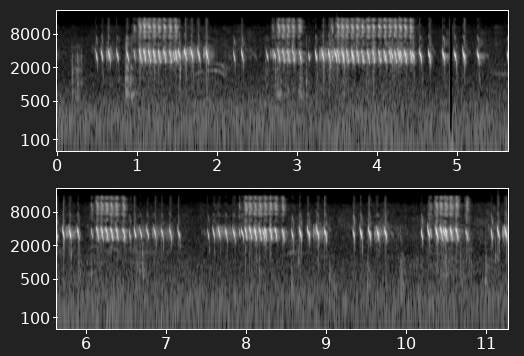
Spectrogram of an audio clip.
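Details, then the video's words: Greenfinch song for use as a hunting lure: long runs of rapid, rattling trilled notes at a steady high pitch, phrases lasting one to two seconds with short pauses, continuing throughout over light background noise. "صوت طائر الخضري للصيد"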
